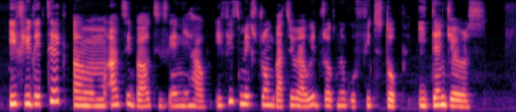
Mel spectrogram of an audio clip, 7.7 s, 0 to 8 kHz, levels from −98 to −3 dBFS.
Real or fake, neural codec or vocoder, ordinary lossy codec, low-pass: real; none; none; none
